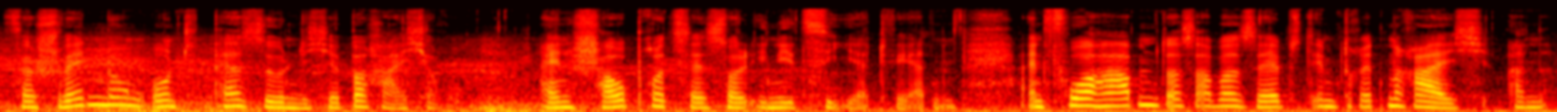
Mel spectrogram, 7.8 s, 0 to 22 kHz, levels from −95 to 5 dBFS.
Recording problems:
wind in the background; noticeable; throughout; 15 dB below the speech

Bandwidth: 15 kHz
